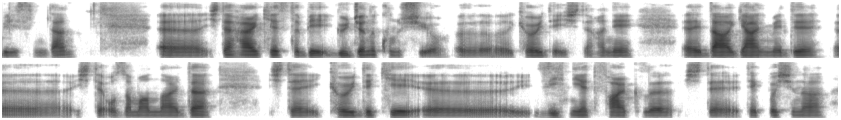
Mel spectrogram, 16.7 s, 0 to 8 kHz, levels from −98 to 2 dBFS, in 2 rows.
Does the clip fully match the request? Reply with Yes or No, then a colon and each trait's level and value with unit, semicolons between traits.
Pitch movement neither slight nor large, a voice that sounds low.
No: narrow, 1.1 semitones; very low, 85 Hz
